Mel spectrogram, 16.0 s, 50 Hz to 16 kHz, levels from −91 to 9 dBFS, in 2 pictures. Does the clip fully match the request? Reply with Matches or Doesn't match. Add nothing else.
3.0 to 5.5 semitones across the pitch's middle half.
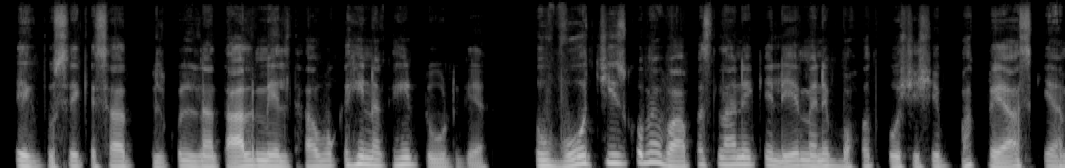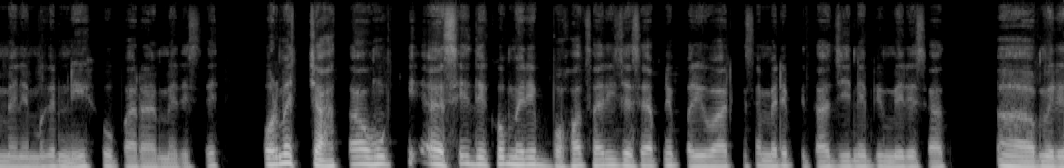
Matches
